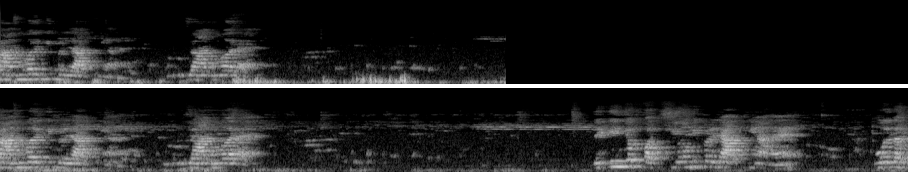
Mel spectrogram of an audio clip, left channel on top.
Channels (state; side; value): drops out; left; at 5.1 s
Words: की प्रजातियां हैं, जानवर हैं। लेकिन जो पक्षियों की प्रजातियां हैं वो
